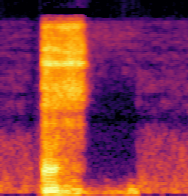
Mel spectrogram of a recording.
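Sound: loud burp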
